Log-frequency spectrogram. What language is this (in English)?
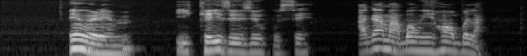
Igbo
